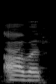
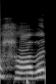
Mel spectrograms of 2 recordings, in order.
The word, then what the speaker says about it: hour: तो इसको हम हिंदी में कैसे पढ़ेंगे? आवर, ऐसे पढ़ेंगे। ठीक है, इसको हावर नहीं पढ़ते हैं।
